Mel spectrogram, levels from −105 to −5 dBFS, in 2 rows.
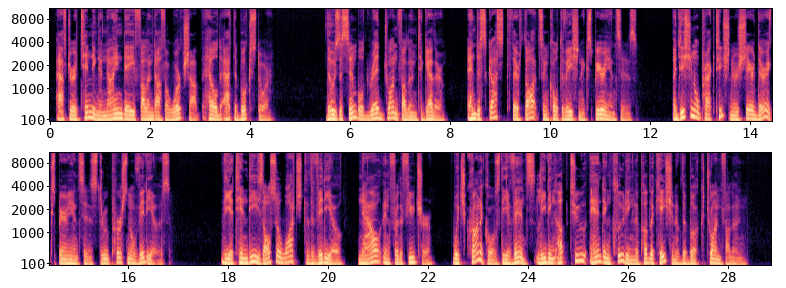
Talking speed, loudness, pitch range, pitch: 125 wpm, -18 LUFS, 100-130 Hz, 115 Hz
